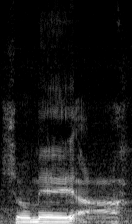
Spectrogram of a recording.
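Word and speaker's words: שׁוֹמֵעַ: Shomea. See? Although this one's not much of a problem because most people don't pronounce the ayin anyway, but it's shomea, not shomea.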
